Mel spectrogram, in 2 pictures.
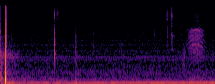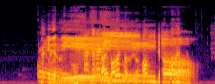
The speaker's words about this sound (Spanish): Pajaritos, pero no pintados en el aire.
